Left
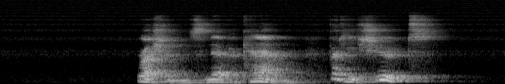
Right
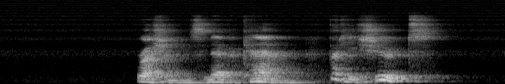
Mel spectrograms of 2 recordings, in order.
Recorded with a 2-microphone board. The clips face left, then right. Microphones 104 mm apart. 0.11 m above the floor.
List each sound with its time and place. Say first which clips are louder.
1.4 s a man speaking: right 2 dB; 30° right (ahead or behind), 1.6 m; by 4.3 s 10° right (ahead or behind), 1.1 m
